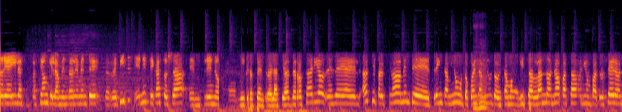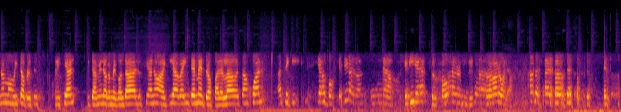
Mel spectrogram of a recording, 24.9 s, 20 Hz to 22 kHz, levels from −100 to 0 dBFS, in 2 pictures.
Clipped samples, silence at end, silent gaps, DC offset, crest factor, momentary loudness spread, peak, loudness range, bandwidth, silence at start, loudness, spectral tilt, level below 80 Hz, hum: under 0.1%; 0 s; none; under 0.1%; 20 dB; 13 LU; -4 dBFS; 6 LU; 7 kHz; 0 s; -22 LUFS; -7 dB/octave; -44 dBFS; none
